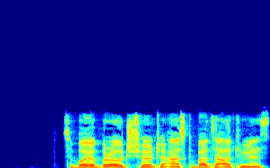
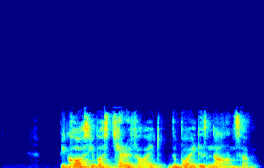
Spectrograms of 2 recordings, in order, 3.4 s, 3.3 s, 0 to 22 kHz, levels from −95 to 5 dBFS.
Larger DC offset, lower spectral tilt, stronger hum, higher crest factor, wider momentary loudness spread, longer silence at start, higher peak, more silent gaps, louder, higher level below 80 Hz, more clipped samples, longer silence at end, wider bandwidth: neither; about the same, -5.5 dB/octave vs -5.5 dB/octave; neither; about the same, 16 dB vs 20 dB; second, 5 LU vs 11 LU; about the same, 0.8 s vs 0.75 s; about the same, -2 dBFS vs -4 dBFS; neither; first, -17 LUFS vs -23 LUFS; about the same, -56 dBFS vs -58 dBFS; neither; second, 0 s vs 0.15 s; about the same, 7.6 kHz vs 7.6 kHz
